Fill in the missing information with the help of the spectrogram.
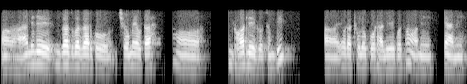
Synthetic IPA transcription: ɦamiled͡zʌd͡zbʌd͡zarkot͡sʰewmaewʈa | ɡʱʌrliekot͡sʰʌw̃ki | ewʈaʈʰulokoʈʰaliekot͡sʰʌw̃ʌnit̪jãɦami

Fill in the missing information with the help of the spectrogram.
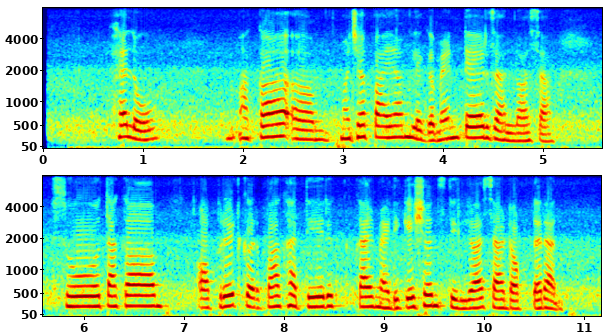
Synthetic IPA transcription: hɛlo | makam̤əd͡ʑʱjapajãŋkleɡmeɳʈejɾd͡zalːɔasa | sɔt̪aka | ɔpɾeʈkəɾpakʰat̪iːɾkajmeɽikeɕənst̪iljɔasaɖɔkʈəɾãn

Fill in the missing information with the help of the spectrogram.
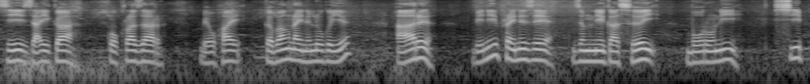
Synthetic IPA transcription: z̥izajɡaɡ̥ɔkʰɾazaɾ | bewhajɡ̥ɯbaŋnajnɯluɡɯjɯ | aɾɯ | benipʰɾajnɯzezɯŋniɡasɯj | bɔɾɔni | sip̚

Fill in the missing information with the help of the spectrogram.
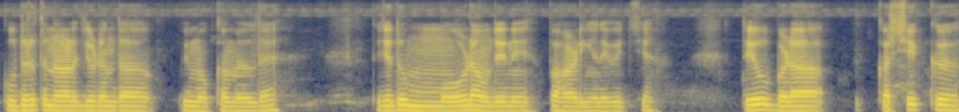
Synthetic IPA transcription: kʊd̪ɾət̪naːld͡ʒʊɽənd̪aː | ʋiːmɔːkaːmɪld̪aː | t̪eːd͡ʒəd̪õːmoːɽãːʊ̃ːnd̪eːneːpəɦaːɽɪjãːd̪eːʋɪt͡ʃ | t̪eːoːbəɽaː | kəɾʃɪk

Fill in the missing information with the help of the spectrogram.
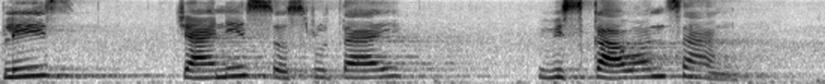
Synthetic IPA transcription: pliːz | t͡ɕajniːsːə̃skɾut̪aj | ʋiskaʋɔnsãŋɡ

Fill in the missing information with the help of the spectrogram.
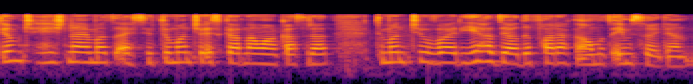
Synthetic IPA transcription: t̪ʲumt͡ʃʰiɦiʃnaːjmɐt͡sɐsit̪umɐnt͡ʃʰiɐsʲkɐɾnaʋãːkɐsɾat̪t̪ːimɐnt͡ʃʰuʋɐjɾjɐɦɐzʲjaːd̪ɨfɐɾɐkaːmɐt͡simʲisəːt̪ʲɐn

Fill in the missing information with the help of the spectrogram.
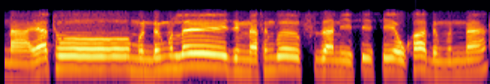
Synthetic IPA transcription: najatʰɔmundɯŋmɯnlɯjzɯŋnatʰɯŋbɯpʰuzaniseseawkʰadɯŋmɯnːa

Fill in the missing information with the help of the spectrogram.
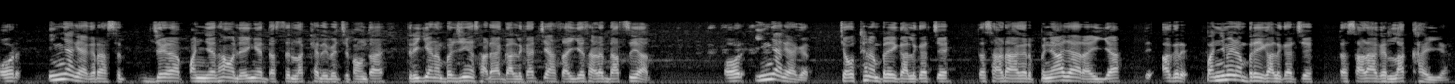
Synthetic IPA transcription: ɔːɾ | ɪjãːkeːəɡəɾəsd͡ʒeːɽaːpəɲd͡ʒẽːt̪ʰãːõleːijãːd̪əsləkʰːãːd̪eːʋɪt͡ʃpãːnd̪aːɛt̪ɾiːãːnəmbəɾd͡ʒɪjãːsaːɽaːɡəlːkəɾt͡ʃeəsaːijɛːsaːɽaːd̪əsəd͡ʒaːɾ | ɔːɾɪjãːkeːəɡəɾ | t͡ʃɔːt̪ʰːeːnə̃mbəɾeːɡəlːkəɾt͡ʃeː | t̪ãːsaːɽaːəɡəɾpəɲd͡ʒaːɦd͡ʒaːɾaːijaː | t̪eːəɡəɾpə̃ɲd͡ʒʋẽːnə̃mbəɾeːɡəlːkəɾt͡ʃeː | t̪ãːsaːɽaːəɡəɾləkʰːaːiːjaː

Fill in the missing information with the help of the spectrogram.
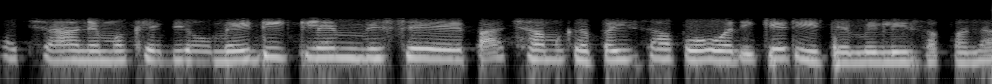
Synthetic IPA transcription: ətːʃʰaəneməkʰebʱiomeɖiklemʋɪsepat͡ʃʰaməkʰepəjsapoʋəɾikeʈit̪emilisəkona

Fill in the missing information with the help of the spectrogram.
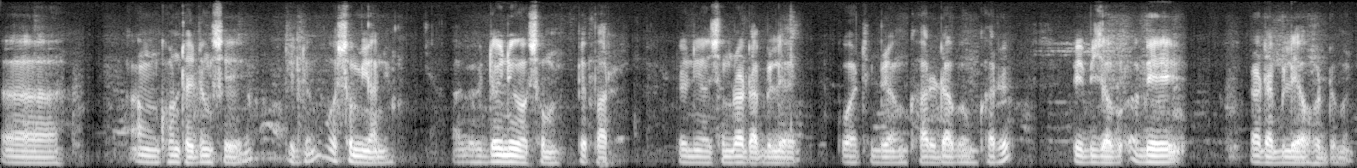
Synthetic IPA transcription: aŋkʰɔntʰajdɯŋsedɯdɯŋɔsɔmjani | abadɔjniɔsɔmpepʰaɾ | d̥ɔjniɔsɔmɾadabile | kɔwatʰibaŋkʰaɾɯdabɯŋkʰaɾɯ | b̥ebizabbe | ɾadabileawɦɔdɯmɯj

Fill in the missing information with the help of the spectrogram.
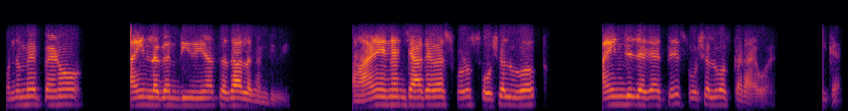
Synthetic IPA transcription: ɦʊnmẽpɐɦɪ̃ɽ̃o | saːinlɐɡə̃nd̪iɦʊijãsɐzalɐɡə̃nd̪ḭɦṵḭː | t̪ɐɦaːɽ̃eɦɪnənɪ̆t͡ɕʰãkɐjat̪ʰoːɽosoːʃəlʋəɾk | aːind͡ʑeːd͡ʑɐɡəɦt̪esoːʃəlʋɐɾkːɐɾa̰ːjo̰ɦa̰ːɦḛ | ʈʰiːka̰ɦe

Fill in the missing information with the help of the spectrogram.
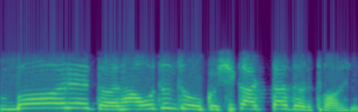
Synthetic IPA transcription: bəɾet̪əɾɦaʋot͡sənt͡sowkəɕiːkaʈ̚t̪at̪əɾt̪ʰɔj

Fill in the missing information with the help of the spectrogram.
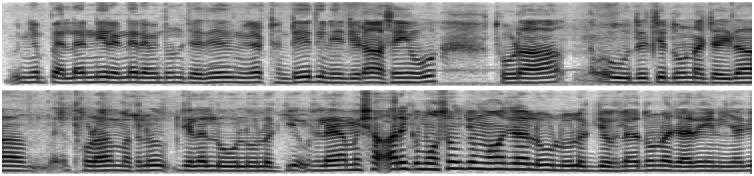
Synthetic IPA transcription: jãːpɛːlɛːnĩːɾɛːneːɾɛːʋẽːt̪oːnaːt͡ʃaːiːd̪eːneːlaːʈʰəɳɖeːd̪ɪneːd͡ʒeːɽaːəsẽːoː | t̪ʰoːɽaː | oːd̪eːt͡ʃd̪oːnaːt͡ʃaːiːd̪aːt̪ʰoːɽaːmət̪ləbd͡ʒeːɽaːloːloːləɡːiɛːʊslaːɦəmeːʃa̰ːʔə̰ɾɪkmɔːsəmt͡ʃõmãːd͡ʒeːɽaːloːloːləɡiːjɛːʊslaːd̪oːnnaːt͡ʃaːiːd̪aːeːnĩːɛːkɪ

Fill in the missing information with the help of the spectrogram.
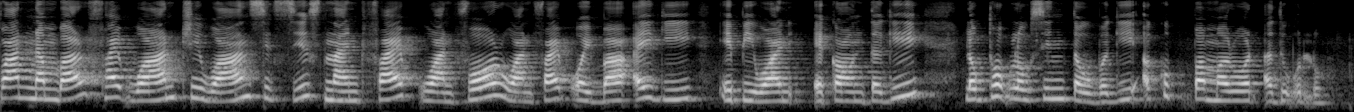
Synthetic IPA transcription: panːɐmbɐɾpʰajb̚ʰwantʰɾiwansiksːiksnajnpʰajb̚wanpʰoɾwanpʰajb̚ʰojbɐʔɐjɡi | epiwanekawnt̚dɐɡi | lɐw̚tʰok̚lowsintowbɐɡiʔɐkupːɐmɐɾot̚ɐduʔṵt̚lu

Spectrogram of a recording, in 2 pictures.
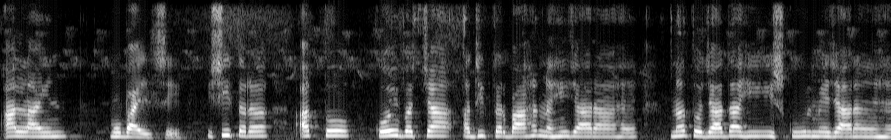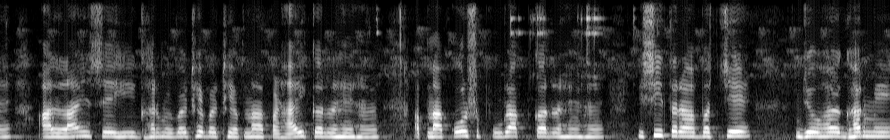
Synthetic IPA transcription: aːnlaːɪn | moːbaːɪlsḛ | ɪsit̪əɾəɦ | ɐ̰b̚t̪o | koːibətːʃaɐd̪ʱɪk̚t̪əɾbaːɦəɾnəɦĩd͡ʒaːɾɐɦaɦɛː | nat̪od͡ʒjaːd̪aɦiɪskuːlmẽd͡ʒaːɾəɦeɦɛ̃aːnlaːɪnseɦiɡʱəɾmẽbɛːʈʰebɛːʈʰeɐpnapəɽ̤aːikəɾːəɦeɦɛ̃ː | ɐ̰pnakoːɾʃpuːɾakəɾːəɦeɦɛ̃ | ɪsit̪əɾəɦbətːʃe | d͡ʒoːɦɛɡʱəɾmẽ

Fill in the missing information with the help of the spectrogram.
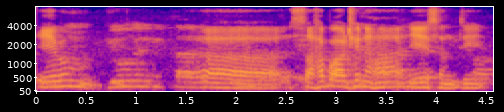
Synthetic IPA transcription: eːʋɐm | sɐɦɐpaːʈʰɐnɐɦɐeːsɐnt̪i

